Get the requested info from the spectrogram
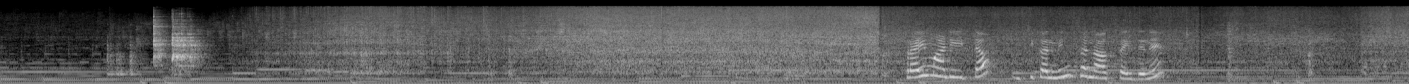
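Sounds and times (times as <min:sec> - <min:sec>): spices sizzling in hot oil: 0:00.0 - 0:14.0
spoon clinking against pan: 0:01.5 - 0:02.1.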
